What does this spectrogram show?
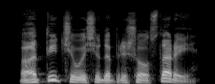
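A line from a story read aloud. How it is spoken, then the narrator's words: Big man's snort. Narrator (Russian): хмыкнул здоровяк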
